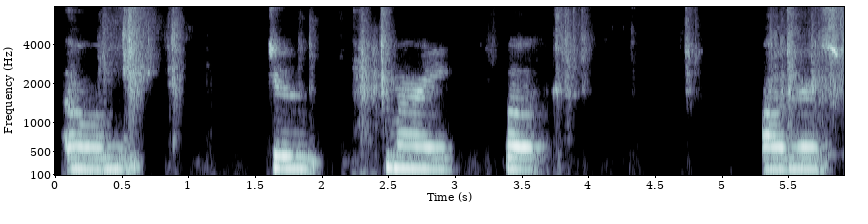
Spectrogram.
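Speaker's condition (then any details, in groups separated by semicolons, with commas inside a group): Aphasia; speech regained after practicing in hospital therapy, hospitalized twice, ice pack on forehead, fidget toys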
